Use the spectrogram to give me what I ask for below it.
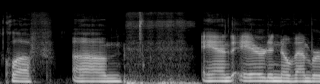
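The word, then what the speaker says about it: Clough: it's just Cole directed by Chris cluff apparently pronounced kluf um and aired in November of 1987 yes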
